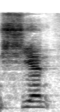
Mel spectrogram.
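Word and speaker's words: 铦: 那个阔呢是通先，这个先字呢是一个金字旁再加一个舌头的舌，这个字呢读成先先这个字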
